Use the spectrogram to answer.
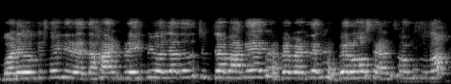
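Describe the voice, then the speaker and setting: A woman's voice: sits high, fairly even intonation, fast talker. A young woman teaching a class, firm and scolding as she warns her students. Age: young adult. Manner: strict, scolding, addresses students as beta. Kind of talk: classroom lecture. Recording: echoey classroom from far off.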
